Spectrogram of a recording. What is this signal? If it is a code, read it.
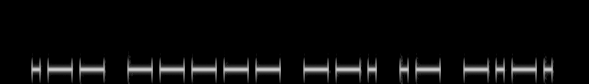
Morse code, heard as a keyed tone, about 15 wpm, 700 Hz. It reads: W0GAC
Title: USA Call Signs - 5 Characters - Repeated 2x - 15wpm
